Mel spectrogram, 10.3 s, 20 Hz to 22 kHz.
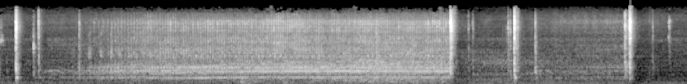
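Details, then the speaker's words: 1962 Loewe Opta Optacord 412 portable 4-inch reel-to-reel recorder demonstrating rewind and fast forward: smooth whirring rises and holds steady about five seconds, then stops with control clicks; reels spool normally. "before I show it playing music that I recorded onto this recorder from YouTube I will um show you how fast it rewinds and fast"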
